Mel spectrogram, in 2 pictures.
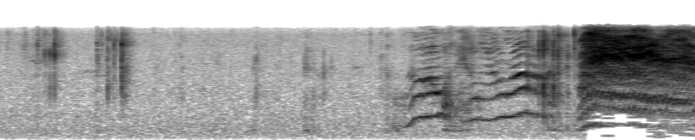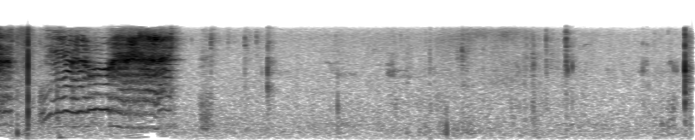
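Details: Female kitten vocalising while eating, a run of about four seconds of wavering, strained meow-like cries, loudest and harsh in the middle, among faint clicking chewing sounds before and after.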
